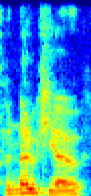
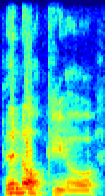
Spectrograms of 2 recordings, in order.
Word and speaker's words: Pinocchio: cure view Tommy's pronounced Pinocchio go back to the States you uneducated scumbags it's Italian it is pronounced Pinocchio I think Janice some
